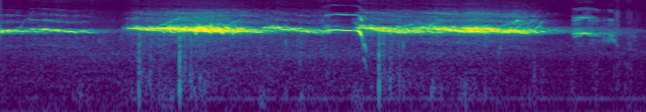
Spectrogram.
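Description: Fireworks whistling: long, high, wavering whistles that stop and start again, one ending in a quick drop in pitch about halfway through, with a few sharp distant pops.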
